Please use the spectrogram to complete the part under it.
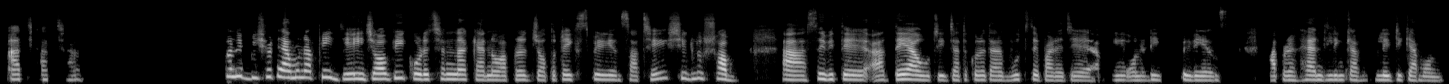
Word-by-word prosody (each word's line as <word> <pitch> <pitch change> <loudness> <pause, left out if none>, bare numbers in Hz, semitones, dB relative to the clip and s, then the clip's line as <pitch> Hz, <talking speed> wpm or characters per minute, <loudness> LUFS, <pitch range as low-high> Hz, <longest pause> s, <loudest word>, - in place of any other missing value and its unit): আচ্ছা, 235 +1 -5
আচ্ছা। 220 -1 -15 1.6
মানে 365 +1 +5
বিষয়টা 350 +4 0
এমন 315 +1 +1
আপনি 335 +2 -2 0.2
যেই 250 +1 +4
জবই 250 +3 +5
করেছেন 240 0 +2
না - - +6
কেন, 210 -1 0
আপনার 210 +2 -2
যতটা 205 +2 -4
এক্সপেরিয়েন্স 215 -2 -3
আছে 225 - -5 0.2
সেগুলো 270 -1 -3 0.2
সব 240 -4 +7 0.5
আ - - +7 0.3
সিভি 240 -2 +2
তে 230 - +5 0.3
আ - - +2 0.2
দেয়া 230 0 +8
উচিত। 205 +1 -4
যাতে 205 +1 -4
করে 210 -1 -1
তারা 200 -1 -1
বুঝতে 225 +1 -2
পারে 190 -1 -2
যে - - -4 0.2
আপনি 200 - -14
আলরেডি 195 +2 -4
এক্সপেরিয়েন্স, 195 -2 -3 0.5
আপনার 200 +1 -3
হ্যান্ডলিং 210 0 +1
ক্যাপাবিলিটি 200 +1 -2
কেমন? 190 -2 -3
215 Hz, 150 wpm, -20 LUFS, 200-240 Hz, 1.6 s, দেয়া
